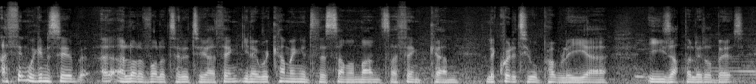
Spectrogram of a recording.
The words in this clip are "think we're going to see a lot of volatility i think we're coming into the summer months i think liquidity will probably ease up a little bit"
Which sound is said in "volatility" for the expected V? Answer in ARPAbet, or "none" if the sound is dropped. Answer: V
